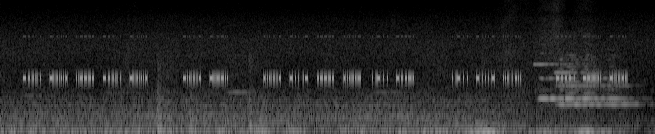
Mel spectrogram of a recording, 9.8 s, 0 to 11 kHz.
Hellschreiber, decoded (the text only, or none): PD3FD DE OM8QTR TNX FER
